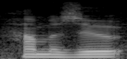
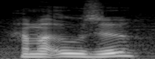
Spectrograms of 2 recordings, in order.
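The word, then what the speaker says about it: Hamauzu: final fantasy vii uh okay this is from hamizu hama hama uzu oh i've been saying his name wrong sorry um at the time i didn't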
